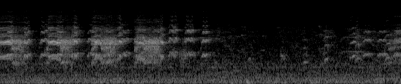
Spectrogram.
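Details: Common terns courting on nesting islands beside a visitor trail hide at Hula Nature Reserve, Israel, spring 2018; a fast series of loud, harsh, repeated calls for two seconds, then fainter chatter.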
